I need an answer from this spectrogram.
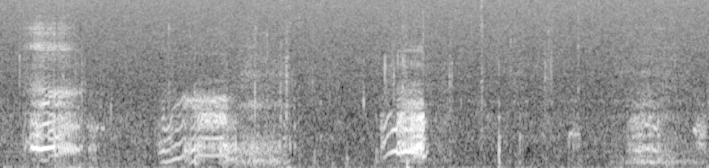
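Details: Wild American black bear mother with her cubs in their den in March, filmed by researchers adjusting a den camera; several short harmonic squealing and moaning bursts around a second long, recurring every couple of seconds over low rumbling background noise.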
